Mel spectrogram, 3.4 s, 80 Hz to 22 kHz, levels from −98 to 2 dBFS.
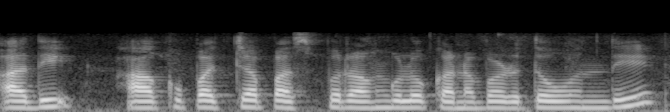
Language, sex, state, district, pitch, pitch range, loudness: Telugu, female, Telangana, Hyderabad, 200 Hz, 195-210 Hz, -19 LUFS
